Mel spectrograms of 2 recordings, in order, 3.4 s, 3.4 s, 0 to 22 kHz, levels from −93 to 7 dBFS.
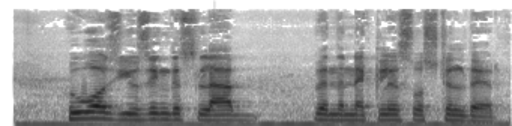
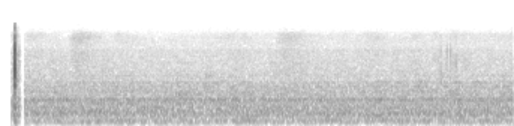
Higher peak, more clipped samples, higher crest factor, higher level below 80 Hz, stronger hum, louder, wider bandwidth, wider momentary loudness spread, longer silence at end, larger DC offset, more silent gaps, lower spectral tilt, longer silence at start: first, 0 dBFS vs -4 dBFS; neither; second, 16 dB vs 44 dB; first, -32 dBFS vs -76 dBFS; neither; first, -15 LUFS vs -49 LUFS; first, 16.5 kHz vs 11 kHz; first, 10 LU vs 4 LU; about the same, 0 s vs 0 s; neither; neither; first, -4 dB/octave vs -1 dB/octave; about the same, 0.1 s vs 0.05 s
